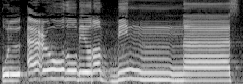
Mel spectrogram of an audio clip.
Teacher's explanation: ditahan suaranya ketika mengucapkan nun tasydid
